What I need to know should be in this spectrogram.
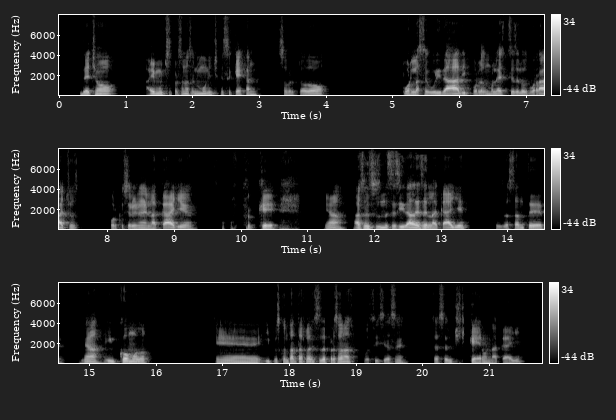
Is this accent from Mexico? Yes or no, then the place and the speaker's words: yes; Mexico; moved away as an adult; now in Germany; Yo soy de México y ahora vivo en Alemania, en el sur, más exactamente en el estado de Baviera, o Bavaria, como algunos lo conocen, por su nombre en inglés. Bueno, pues aquí ya llevo 5 años trabajando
